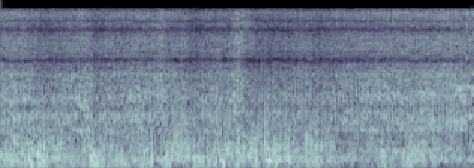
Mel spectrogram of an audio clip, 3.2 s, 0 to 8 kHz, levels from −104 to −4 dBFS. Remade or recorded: remade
